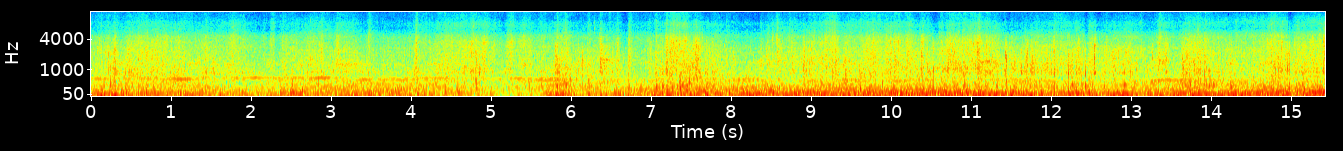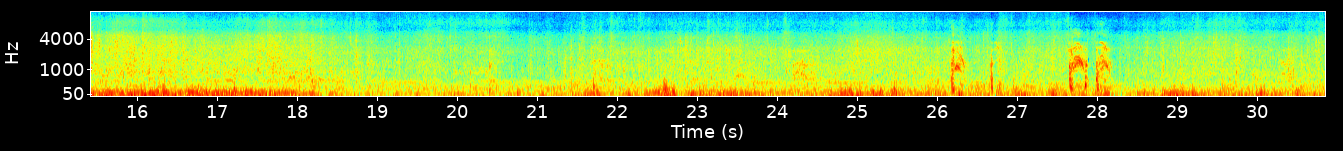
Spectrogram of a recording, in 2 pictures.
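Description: Wind buffeting the microphone and tyre noise on a dry leaf-covered dirt trail as a mountain bike rolls downhill, louder and gustier through the middle. A faint steady tone runs through much of it, and a few sharp knocks sound near the end.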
